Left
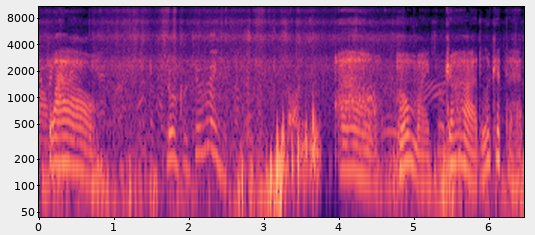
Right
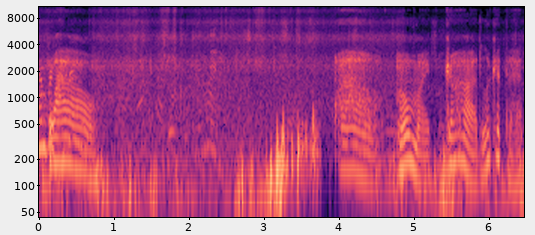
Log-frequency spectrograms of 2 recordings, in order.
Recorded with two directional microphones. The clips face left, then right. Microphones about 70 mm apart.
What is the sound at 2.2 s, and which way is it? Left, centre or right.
Speech, left.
